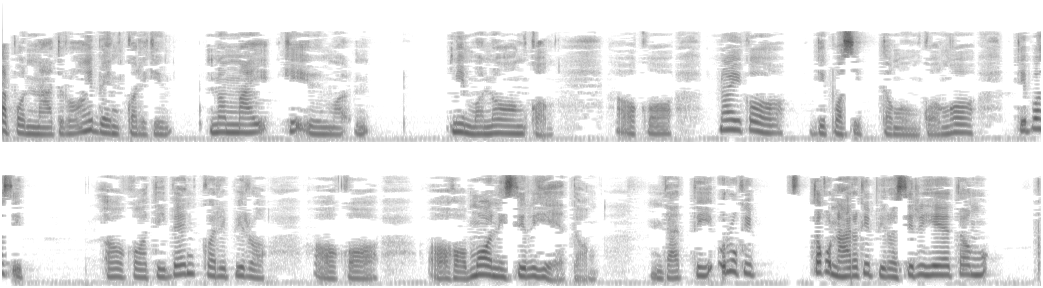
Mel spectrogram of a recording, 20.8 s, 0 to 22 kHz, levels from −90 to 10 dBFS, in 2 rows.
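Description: Across the whole of the speech, the sound has a ringing, washy quality with a hiss that swells and recedes with the signal, and nothing is present above 10.1 kHz. This is likely WMA compression at a low bitrate. The band limit and plainly audible damage fit a first-generation Windows Media Audio encoder running at around 32 kbps. Long transform blocks let quantisation noise smear over tens of milliseconds, and weak spectral lines are discarded outright, which thins the texture.

From 18.46 to 18.50 s a pre-echo appears. A brief hiss leads into a sharp onset, spread over about 37 ms before it, and the attack itself sounds softened and smeared rather than crisp. The transient landed late within a transform block. The codec sized its quantisation noise for the loud attack and distributed it across the full block, so that noise also fills the quiet interval just ahead of the onset.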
